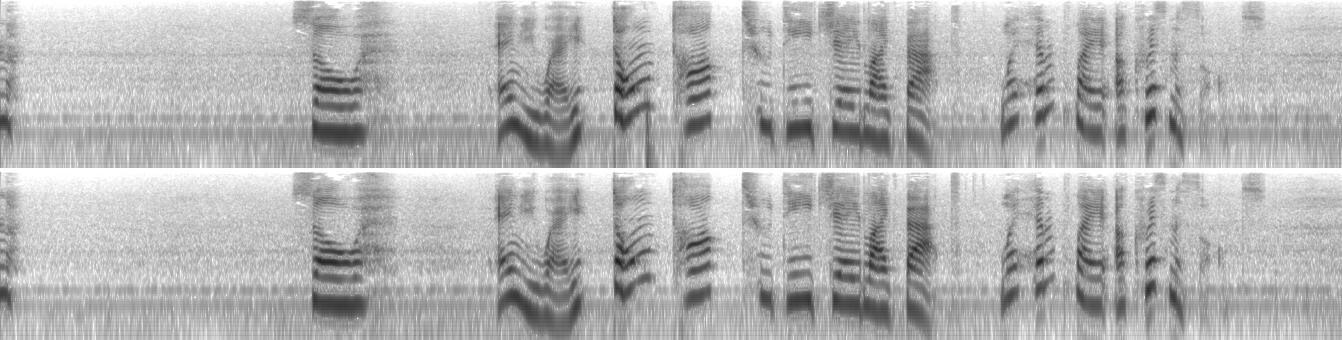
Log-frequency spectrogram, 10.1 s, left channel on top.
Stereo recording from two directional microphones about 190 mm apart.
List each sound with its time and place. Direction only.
2.3 s a woman's voice: 5° right (ahead or behind); by 9.1 s 20° right (ahead or behind)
